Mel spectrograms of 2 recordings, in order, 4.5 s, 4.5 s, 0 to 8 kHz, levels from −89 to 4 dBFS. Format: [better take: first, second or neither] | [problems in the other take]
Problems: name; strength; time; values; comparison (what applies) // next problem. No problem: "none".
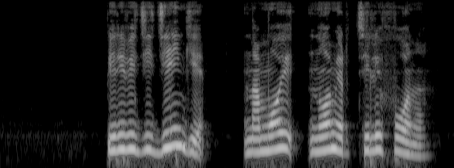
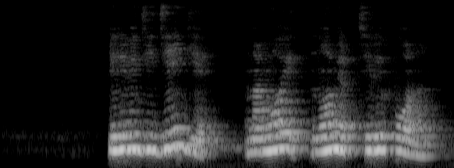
first | room echo; dies away in 0.6 s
